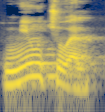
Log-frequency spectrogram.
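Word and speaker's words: mutual: আর ই সেই জন্য এখানে এই টি এর উচ্চারণ হয়েছে কি চই রকম ভাবে মিউচুয়াল এখানেও দেখো ইউ এর পরে এল আছে সেই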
